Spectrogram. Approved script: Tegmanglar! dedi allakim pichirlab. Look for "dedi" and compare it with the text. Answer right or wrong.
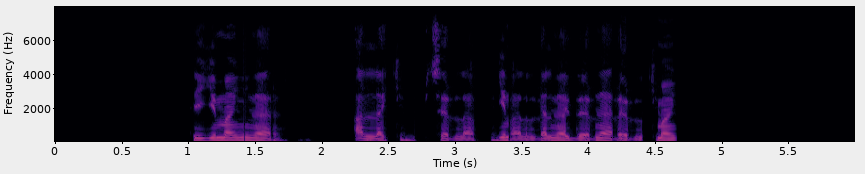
wrong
